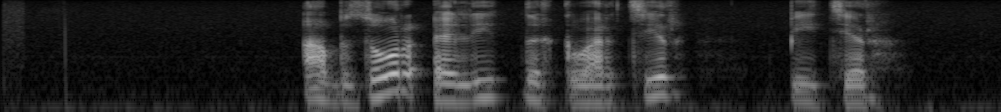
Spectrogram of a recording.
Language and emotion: Russian, neutral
